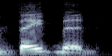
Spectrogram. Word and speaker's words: Bateman: You're Bateman. The E is silent.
